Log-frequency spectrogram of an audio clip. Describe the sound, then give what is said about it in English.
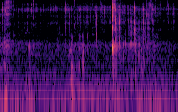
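Quiet, wet sipping of hot homemade coffee in a shed on a frosty, still-dark winter morning in Australia: a few soft slurps and small liquid clicks spread over a couple of seconds, with one sharper sip near the end and no talking. “And just before I hit that little skill determination button, I'm gonna lean over and have a little sip of this coffee I've made myself on this frosty Australian morning.”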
